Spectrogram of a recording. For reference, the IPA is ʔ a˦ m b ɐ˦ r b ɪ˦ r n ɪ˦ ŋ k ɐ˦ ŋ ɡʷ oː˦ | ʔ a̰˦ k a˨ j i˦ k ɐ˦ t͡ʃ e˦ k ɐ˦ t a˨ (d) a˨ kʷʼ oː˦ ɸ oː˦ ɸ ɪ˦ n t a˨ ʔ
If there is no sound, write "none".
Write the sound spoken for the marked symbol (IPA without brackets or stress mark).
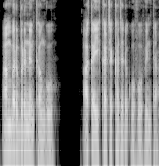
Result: d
